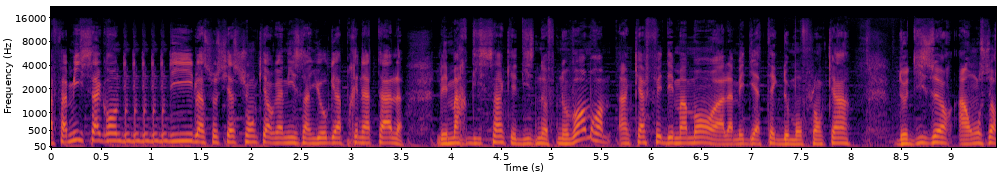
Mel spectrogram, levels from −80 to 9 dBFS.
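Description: A system hang loop stalls the audio path from 0.74 to 1.21 s while the hardware keeps replaying its ring buffer. A 92.9 ms slice, which fits a 4096-sample buffer, repeats five times at 10.8 Hz, a machine-gun stutter, before the sound resumes with essentially nothing lost.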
